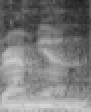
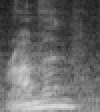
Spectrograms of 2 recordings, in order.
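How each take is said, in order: First: The word ends with a 'myun' sound. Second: The word ends with a plain 'men' sound. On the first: The speaker calls it wrong. "I've been pronouncing that as ramyun for so long" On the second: The speaker calls it right.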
